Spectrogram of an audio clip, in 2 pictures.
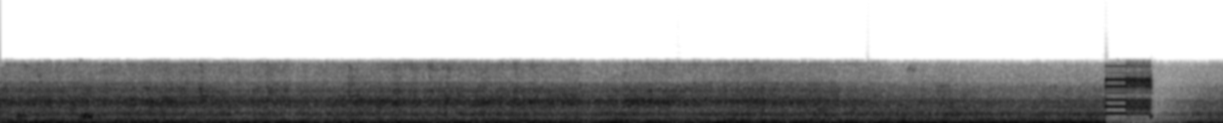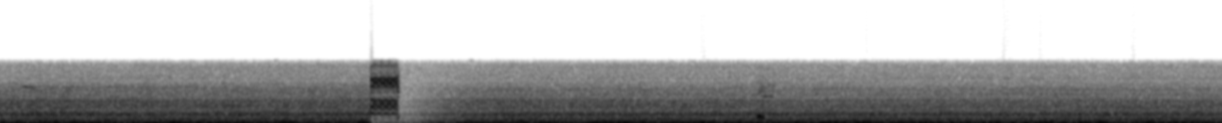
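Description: CSX freight train rolling past: steady noise with a constant low hum. The sound cuts out briefly twice, about eight and twelve seconds in.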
